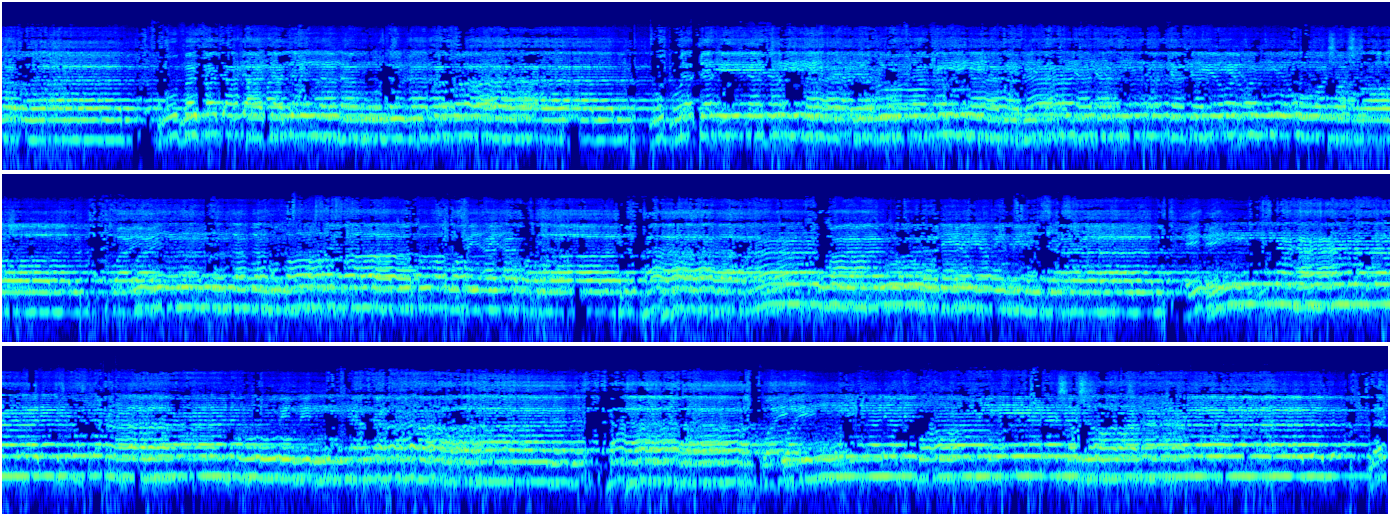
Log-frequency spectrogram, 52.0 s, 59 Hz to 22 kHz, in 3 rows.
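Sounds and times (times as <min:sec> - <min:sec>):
man chanting melodically: 0:00.0 - 0:52.0.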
